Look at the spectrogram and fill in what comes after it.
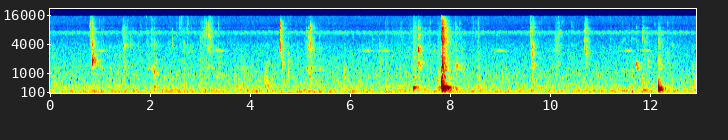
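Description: Close-up eating sounds of a person eating rice by hand: scattered wet smacks and clicks of chewing and the lips, the loudest about eight seconds in. Near the end comes a gulp as she drinks from a water bottle.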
